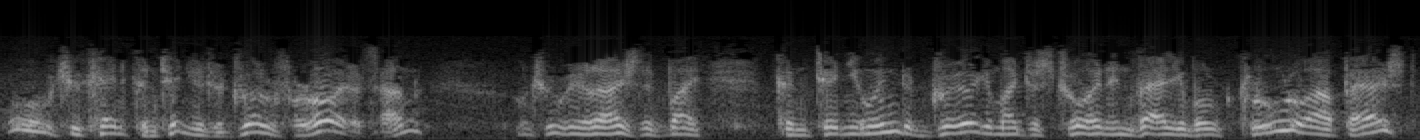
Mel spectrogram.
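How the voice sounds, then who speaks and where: An actor playing a scholarly older professor in a 1970s radio drama, speaking with a hesitant, deliberate manner. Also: male voice, a little high, animated. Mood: pleading. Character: scholarly older male professor, absent-minded yet eager. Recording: noisy, tinny old radio broadcast.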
